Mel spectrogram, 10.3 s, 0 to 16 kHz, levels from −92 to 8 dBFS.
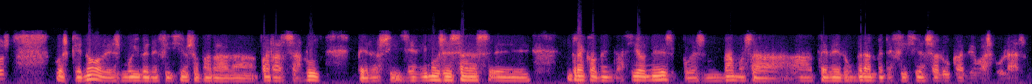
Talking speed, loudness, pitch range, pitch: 165 wpm, -21 LUFS, 100-120 Hz, 110 Hz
